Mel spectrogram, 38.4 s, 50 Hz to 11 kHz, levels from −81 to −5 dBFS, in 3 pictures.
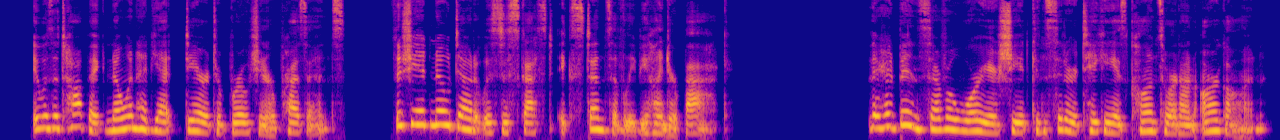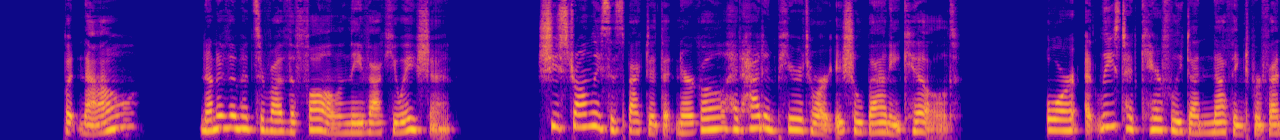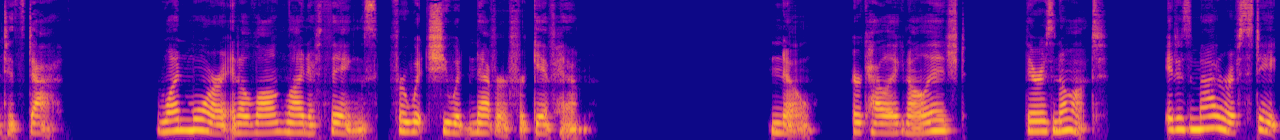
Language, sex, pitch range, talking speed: English, female, 175-230 Hz, 155 wpm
